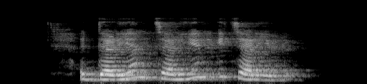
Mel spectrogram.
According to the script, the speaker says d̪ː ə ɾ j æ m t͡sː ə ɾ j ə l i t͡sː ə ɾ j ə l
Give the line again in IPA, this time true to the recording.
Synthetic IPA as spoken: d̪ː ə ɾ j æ n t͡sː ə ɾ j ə l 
